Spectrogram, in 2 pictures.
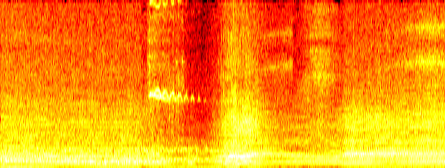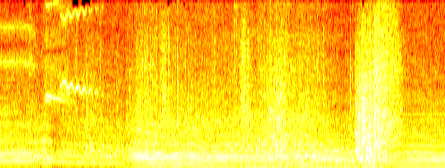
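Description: A car engine roars at high revs, rising and falling as gears shift.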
